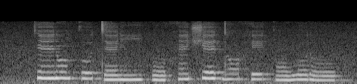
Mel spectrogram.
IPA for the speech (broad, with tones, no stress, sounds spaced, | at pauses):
k ɛ̃˦ ɾ ɔ̃˦ k o˦ t ɛ˧ ɾ ĩ˧ | o˨ h ɛ̃˧ ʃ ɛ˦ d ɔ̃˦ h e˦ k ɔ̃˧ w o˦ ɾ o˦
